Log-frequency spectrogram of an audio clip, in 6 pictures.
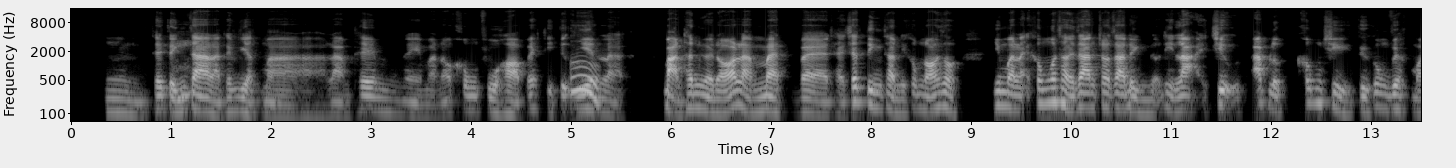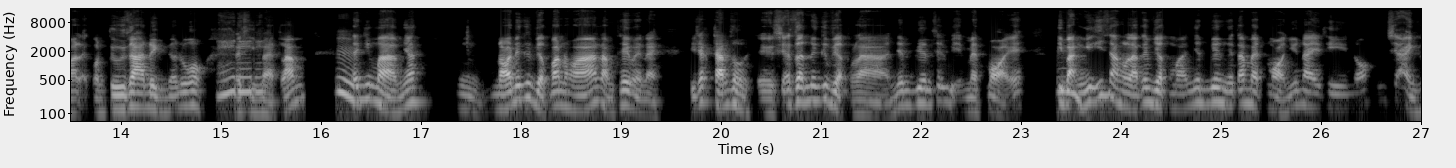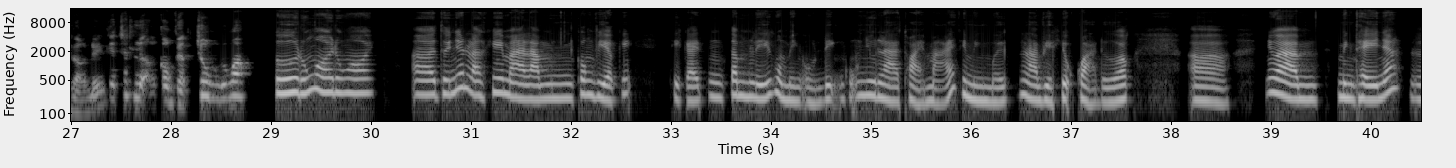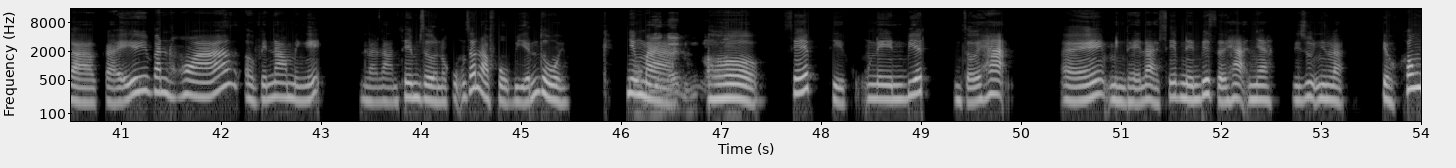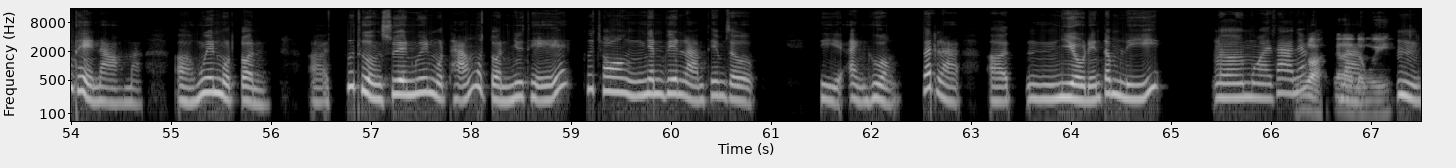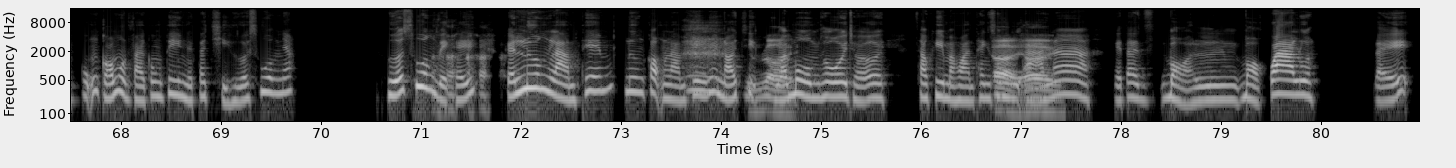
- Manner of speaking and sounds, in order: tapping; laugh
- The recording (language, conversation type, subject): Vietnamese, podcast, Văn hóa làm thêm giờ ảnh hưởng tới tinh thần nhân viên ra sao?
